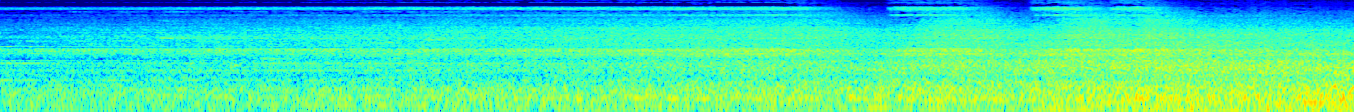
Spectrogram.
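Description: Zürich S-Bahn train approaching on the rails with its wheels squealing, growing steadily louder. Sharper high squeals come in after about eight seconds.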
